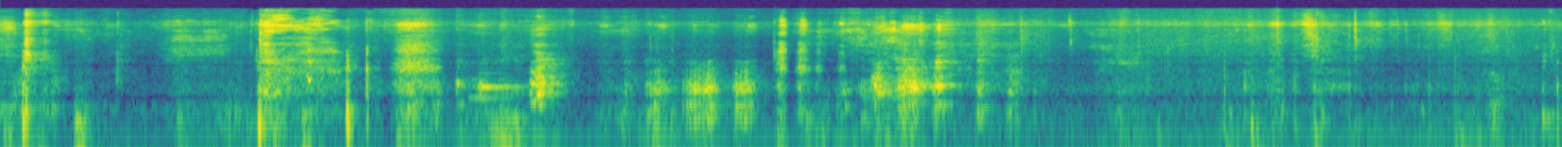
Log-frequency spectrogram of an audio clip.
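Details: Bulldog puppies playing indoors: irregular bursts of short yelps, snorts and rough scuffling, with a couple of brief thin whimpering tones near the middle, over a low steady hum.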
